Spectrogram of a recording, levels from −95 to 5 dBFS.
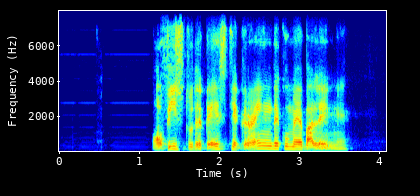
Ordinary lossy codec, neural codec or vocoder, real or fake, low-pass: Opus, 24 kbps; vocoder, 22.05 kHz, 80 mel bands, HiFi-GAN; fake; 7.2 kHz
